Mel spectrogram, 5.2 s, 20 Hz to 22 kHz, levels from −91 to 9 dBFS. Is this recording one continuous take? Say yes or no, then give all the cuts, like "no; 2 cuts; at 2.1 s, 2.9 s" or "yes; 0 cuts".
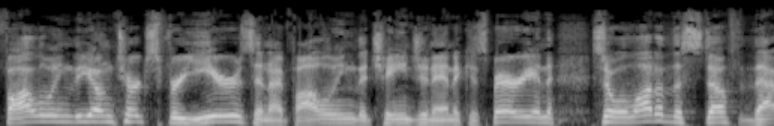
no; 1 cut; at 1.9 s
